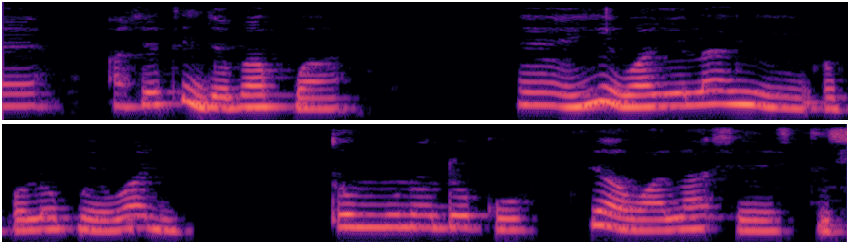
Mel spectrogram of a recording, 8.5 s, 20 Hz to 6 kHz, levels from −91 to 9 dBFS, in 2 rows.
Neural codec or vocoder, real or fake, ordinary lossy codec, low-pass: none; real; none; 5.4 kHz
